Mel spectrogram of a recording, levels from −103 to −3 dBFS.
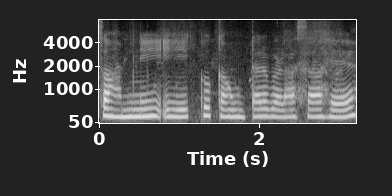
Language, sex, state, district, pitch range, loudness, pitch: Hindi, female, Uttar Pradesh, Lucknow, 205-215 Hz, -20 LUFS, 210 Hz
